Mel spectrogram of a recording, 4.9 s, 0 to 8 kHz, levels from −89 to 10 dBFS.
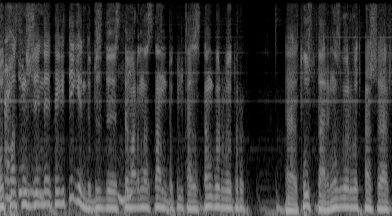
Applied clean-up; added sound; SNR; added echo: neural separator model SepFormer DNS4.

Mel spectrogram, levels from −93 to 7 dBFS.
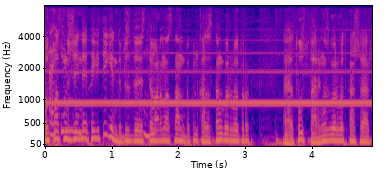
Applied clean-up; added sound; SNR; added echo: none; Wind instrument, woodwind instrument; 6 dB; none.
